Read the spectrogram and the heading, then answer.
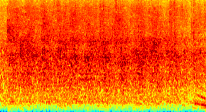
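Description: An audience at a worship gathering claps in steady, dense applause that holds at an even, moderate level for the whole stretch, with no voices on top.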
